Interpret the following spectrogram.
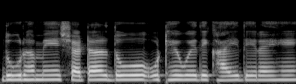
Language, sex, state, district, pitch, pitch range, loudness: Hindi, female, Madhya Pradesh, Bhopal, 215 Hz, 205-215 Hz, -15 LUFS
